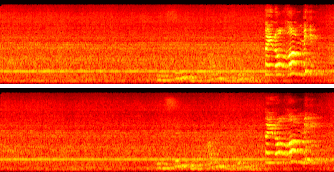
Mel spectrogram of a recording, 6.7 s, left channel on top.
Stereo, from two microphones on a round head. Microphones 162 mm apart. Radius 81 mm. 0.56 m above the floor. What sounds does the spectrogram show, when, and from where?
3.1 s a woman speaking: 45° right (ahead or behind), 2.0 m
5.3 s crying: 65° left (ahead or behind), 0.8 m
